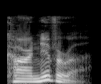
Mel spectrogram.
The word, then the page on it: carnivora: British English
